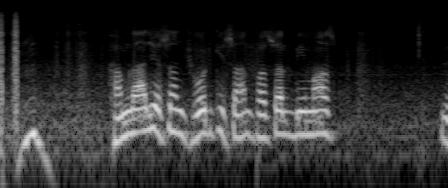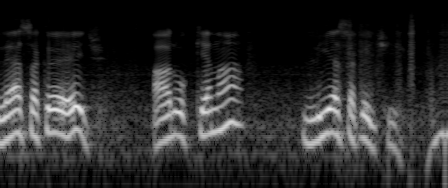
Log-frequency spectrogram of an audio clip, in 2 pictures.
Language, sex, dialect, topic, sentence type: Maithili, male, Bajjika, agriculture, question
